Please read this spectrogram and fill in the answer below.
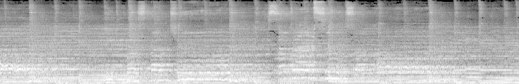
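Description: Live band and choir performing a slow Christmas ballad, with sustained sung chords held over the accompaniment.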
